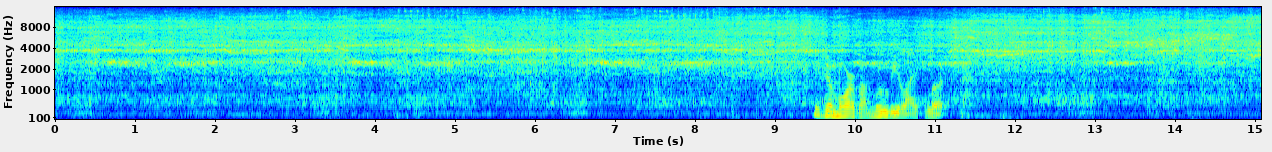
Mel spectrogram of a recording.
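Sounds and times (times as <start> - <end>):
small motor whirring and whining: 0.0 - 15.0.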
